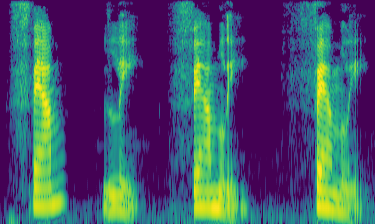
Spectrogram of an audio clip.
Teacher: Quando a gente pronuncia ela, a gente não vai pronunciar a letra I, ok? É como se são só apenas duas sílabas.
